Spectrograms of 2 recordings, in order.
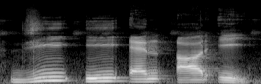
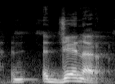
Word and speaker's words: genre: G E N R E. G E N R E. Some people pronounce it general.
